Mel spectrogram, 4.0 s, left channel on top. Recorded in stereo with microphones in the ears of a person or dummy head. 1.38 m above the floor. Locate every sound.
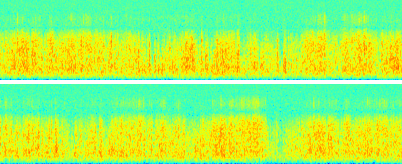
Only background noise.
